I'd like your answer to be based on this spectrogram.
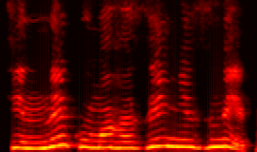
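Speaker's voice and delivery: slow, stressing "Цінник" on the first syllable; rhyme demo of stress. Shown as a demonstration. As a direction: lean on "ЦІнник" and "магазИні", slow. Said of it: "Наголос на «і»".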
